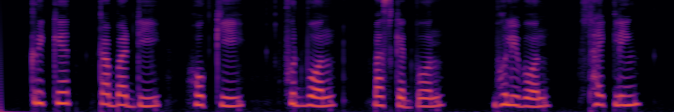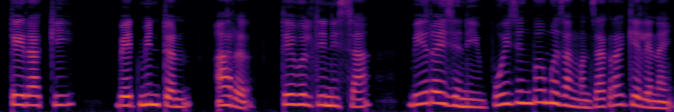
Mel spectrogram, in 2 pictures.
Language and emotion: Bodo, neutral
